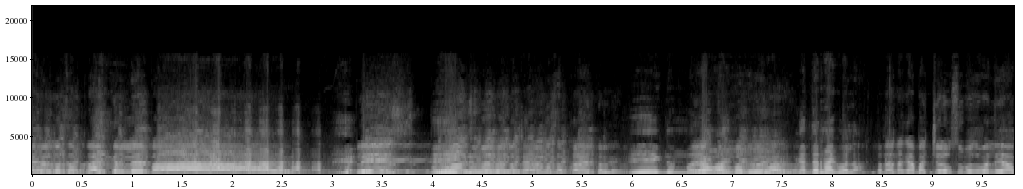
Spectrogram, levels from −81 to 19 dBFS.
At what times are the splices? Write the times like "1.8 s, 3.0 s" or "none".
none

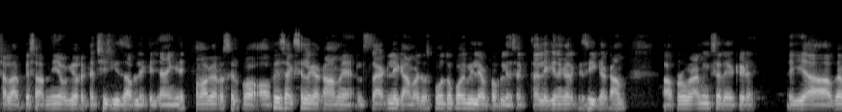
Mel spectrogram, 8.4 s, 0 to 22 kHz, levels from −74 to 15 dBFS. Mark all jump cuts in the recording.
1.9 s

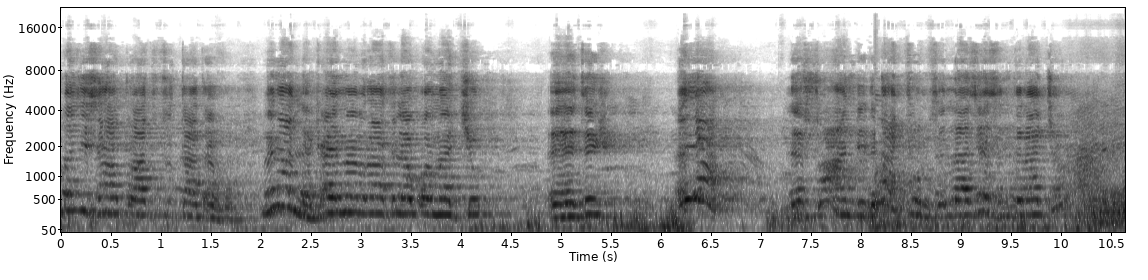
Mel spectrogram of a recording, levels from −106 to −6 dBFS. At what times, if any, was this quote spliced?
8.1 s

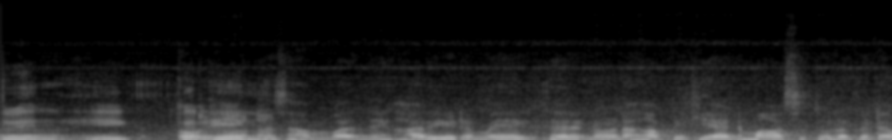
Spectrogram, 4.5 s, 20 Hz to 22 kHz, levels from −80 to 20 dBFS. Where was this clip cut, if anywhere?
none

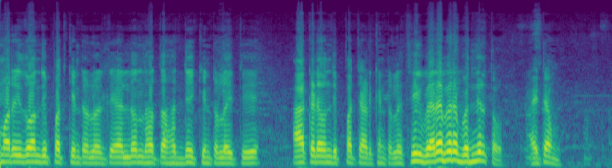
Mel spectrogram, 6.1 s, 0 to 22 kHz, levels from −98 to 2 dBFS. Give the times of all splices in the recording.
none

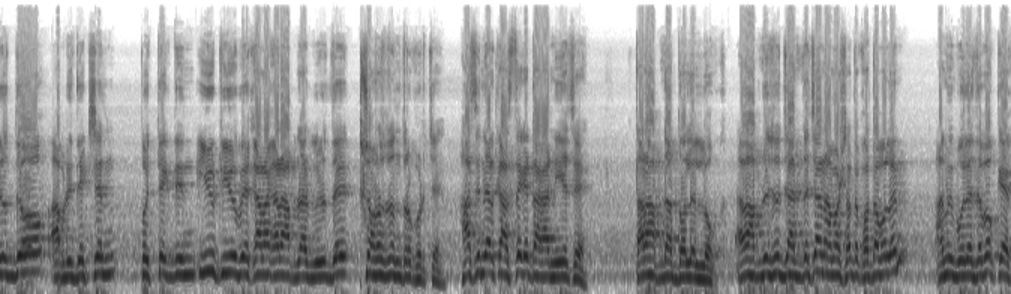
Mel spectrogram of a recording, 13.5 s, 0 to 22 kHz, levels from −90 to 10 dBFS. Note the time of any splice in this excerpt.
2.6 s, 4.8 s, 6.0 s, 9.7 s

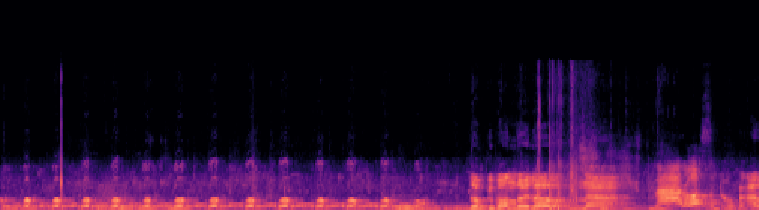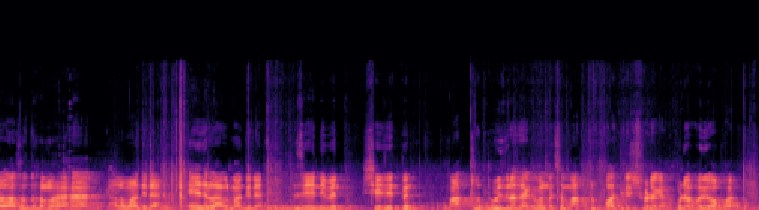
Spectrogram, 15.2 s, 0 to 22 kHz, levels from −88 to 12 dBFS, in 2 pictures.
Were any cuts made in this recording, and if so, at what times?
8.7 s

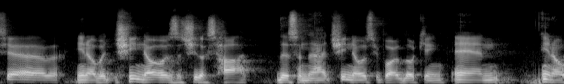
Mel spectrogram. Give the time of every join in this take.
4.4 s

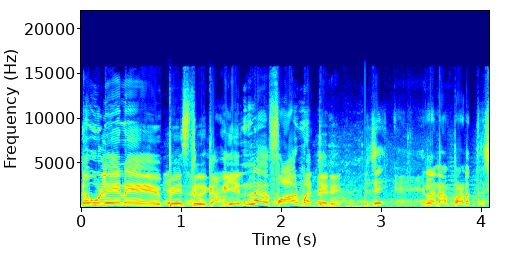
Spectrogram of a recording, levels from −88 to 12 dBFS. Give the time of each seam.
2.8 s

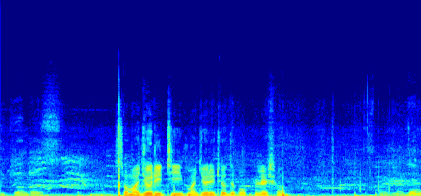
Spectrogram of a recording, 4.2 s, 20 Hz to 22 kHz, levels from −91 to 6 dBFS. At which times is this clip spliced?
none

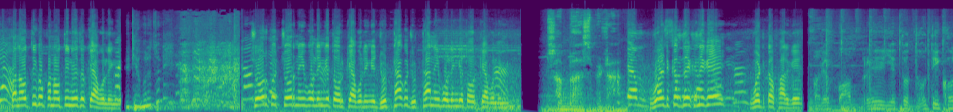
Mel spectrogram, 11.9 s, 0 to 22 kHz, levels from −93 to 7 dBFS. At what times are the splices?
none

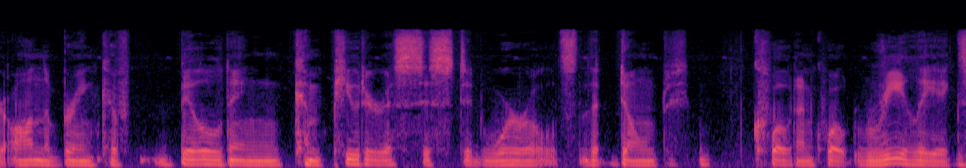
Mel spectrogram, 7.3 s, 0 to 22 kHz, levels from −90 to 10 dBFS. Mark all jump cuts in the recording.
3.3 s

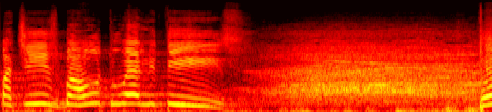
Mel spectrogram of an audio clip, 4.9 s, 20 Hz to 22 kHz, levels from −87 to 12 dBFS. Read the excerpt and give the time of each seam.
none

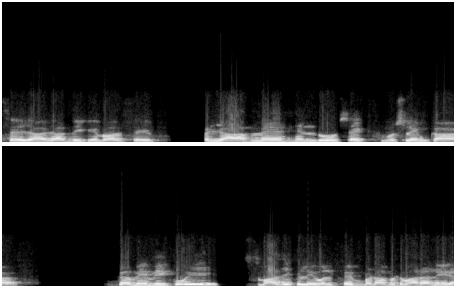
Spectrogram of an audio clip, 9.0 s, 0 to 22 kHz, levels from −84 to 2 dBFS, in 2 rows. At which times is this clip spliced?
none

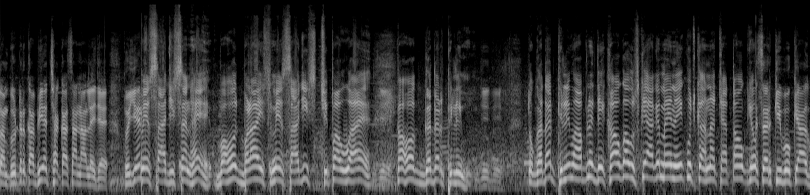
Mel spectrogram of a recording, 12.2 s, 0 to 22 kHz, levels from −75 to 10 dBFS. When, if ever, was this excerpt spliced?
2.1 s, 5.9 s, 11.4 s

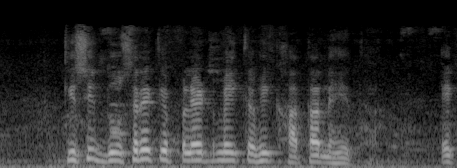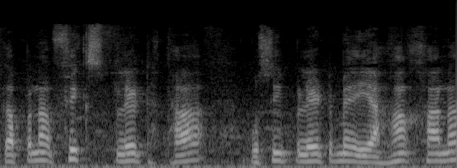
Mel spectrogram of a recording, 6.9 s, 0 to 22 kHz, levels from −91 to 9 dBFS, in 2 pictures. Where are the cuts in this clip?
none

